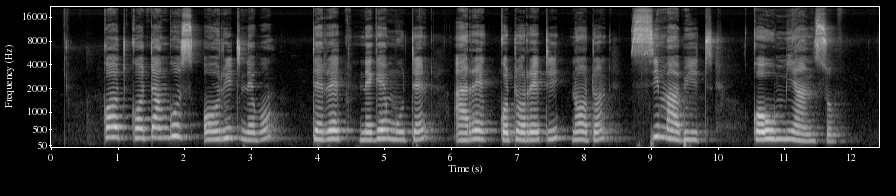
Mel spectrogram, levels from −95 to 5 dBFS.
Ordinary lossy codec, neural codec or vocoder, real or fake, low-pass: none; none; real; none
